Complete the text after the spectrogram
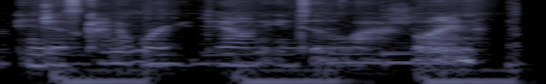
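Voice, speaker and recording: Over music in the background, a woman whispers quietly. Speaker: makeup artist and beauty vlogger. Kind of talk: casual whispered makeup tutorial to camera. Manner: whispered, hushed.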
